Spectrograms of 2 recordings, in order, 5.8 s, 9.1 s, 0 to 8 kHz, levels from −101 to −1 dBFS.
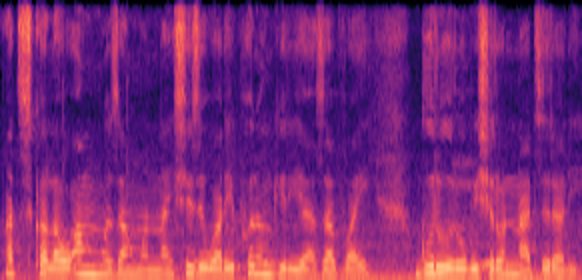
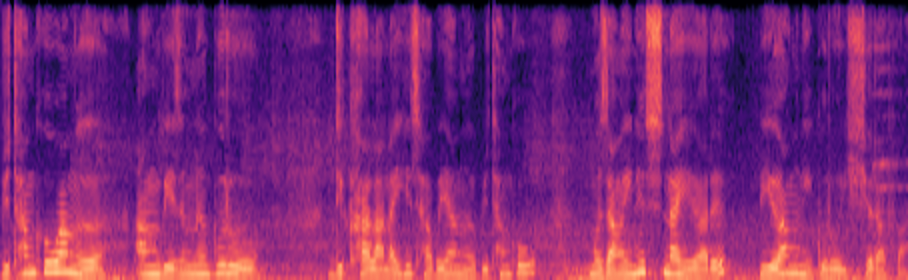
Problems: low volume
